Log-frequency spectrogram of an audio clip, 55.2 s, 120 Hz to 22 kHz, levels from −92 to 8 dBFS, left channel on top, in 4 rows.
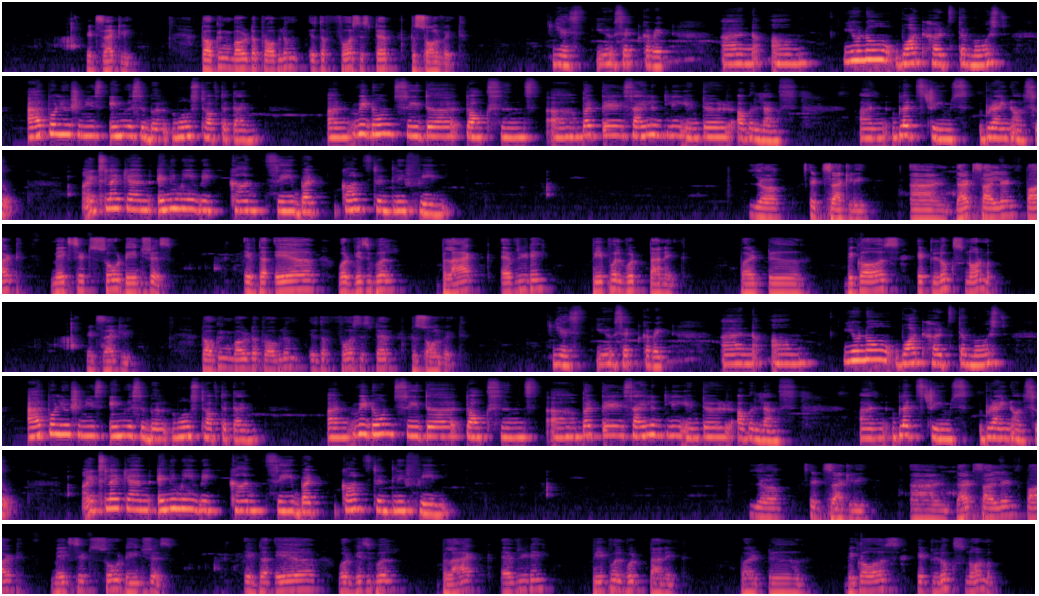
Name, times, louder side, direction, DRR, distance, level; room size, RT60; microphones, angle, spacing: voice 1, 1.1-1.7 2.7-5.1 5.5-6.0 37.6-38.0 38.4-39.1 39.7-41.5 42.1-43.6 44.6-45.6 45.9-46.7 47.3-47.7 48.1-48.6 49.3-50.3 51.2-52.1 52.6-53.4 53.6-54.6, left 3 dB, 55° left, 9 dB, 0.5 m, -31 dB
voice 2, 7.3-9.2 9.6-10.7 11.2-13.3 14.1-17.2 18.1-20.8 21.1-24.3 25.2-27.7 28.7-31.8 32.1-33.6, left 1 dB, ahead, 6 dB, 0.4 m, -26 dB
6.5 x 2.4 x 2.7 m, 0.31 s
head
